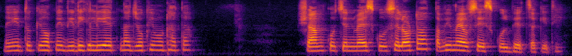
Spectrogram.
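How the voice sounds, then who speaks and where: Calm woman narrating a story. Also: medium pitch. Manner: calm, even first-person storytelling. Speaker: story reader.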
